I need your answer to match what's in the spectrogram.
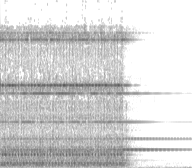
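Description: A telephone rings on an outgoing call waiting to be answered, a bright, steady electronic trill for about a second and a half, then cuts off, leaving a few faint tones fading away. No one speaks.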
